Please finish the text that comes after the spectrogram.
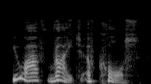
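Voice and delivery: put-on high, prim young lady conceding; a noblewoman giving way gracefully; young Baroness. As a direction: agree with noble poise. Baroness agrees.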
